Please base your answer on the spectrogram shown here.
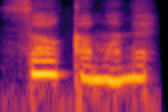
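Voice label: FEELING Japanese; 少女前线:P50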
